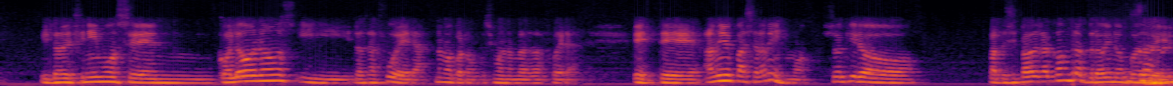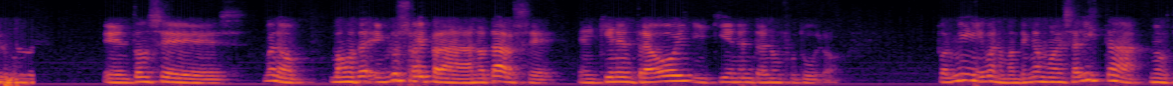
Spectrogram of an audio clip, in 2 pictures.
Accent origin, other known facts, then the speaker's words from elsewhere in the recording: Mar del Plata, Buenos Aires Province, Argentina; Yo soy originario de Mar del Plata también.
